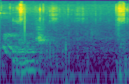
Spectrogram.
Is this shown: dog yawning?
yes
